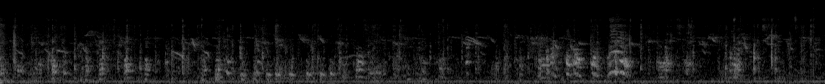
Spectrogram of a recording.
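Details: Backyard native chickens feeding on grains: steady overlapping clucks and short rising chirps, busier and louder after five seconds, over a constant low hum.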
